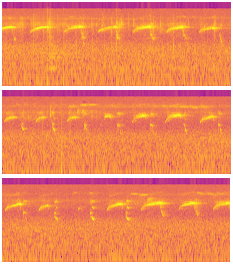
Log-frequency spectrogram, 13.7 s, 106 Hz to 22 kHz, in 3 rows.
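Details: {'caption': 'Lesser spotted eagle on its nest in Estonia, 2 August 2020, a day with 13 voles delivered. Long run of high, thin, rising-and-falling whistles repeated about every 0.7 seconds, steady throughout over a quiet hiss.'}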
